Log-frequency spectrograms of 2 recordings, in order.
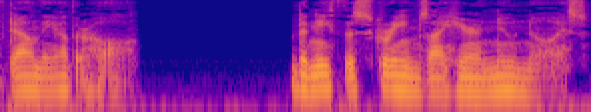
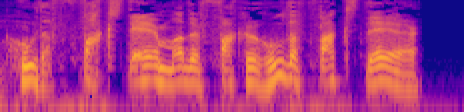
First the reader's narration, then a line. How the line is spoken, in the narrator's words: the man starts screaming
